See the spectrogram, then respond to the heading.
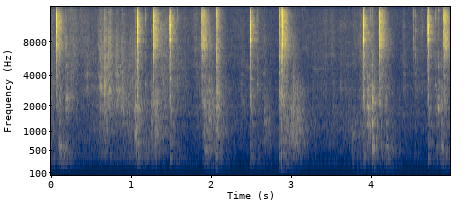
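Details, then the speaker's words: Dunkirk high-efficiency floor-standing gas boiler: sharp, uneven relay clicks about once a second, switching on and off with no burner firing, even with the thermostat disconnected; water present, likely a bad control board. "this connector is still clicking back and forth nothing's still operating on and off on and off"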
